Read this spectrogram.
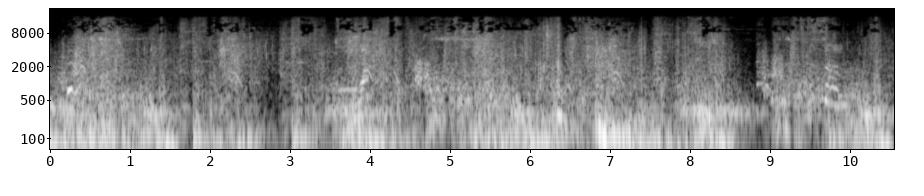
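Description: Weapons strike with sharp hits.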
